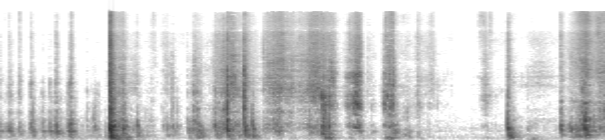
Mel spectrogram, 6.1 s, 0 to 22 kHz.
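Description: Plastic centre-console trim around a Mazda MX-5 NC's handbrake boot being pulled up by hand. A sharp snap comes about a second in as it comes loose, then plastic scrapes and rattles, with a couple more clicks near the end.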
